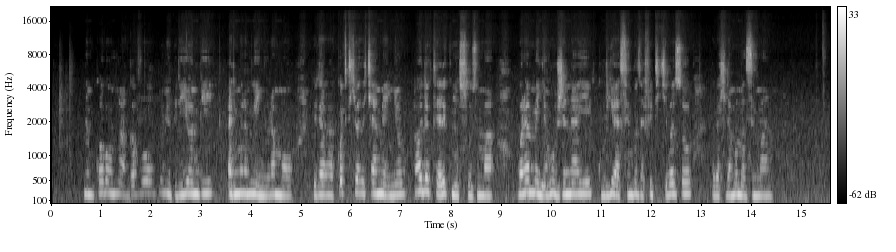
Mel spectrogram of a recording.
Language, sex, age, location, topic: Kinyarwanda, female, 25-35, Kigali, health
